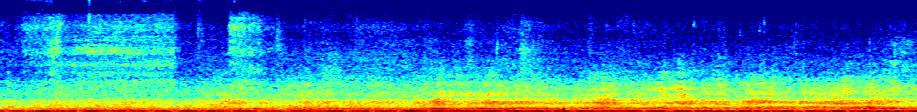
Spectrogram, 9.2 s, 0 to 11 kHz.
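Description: A Sydney Trains B-set (Waratah Series 2) double-deck electric train standing still, its onboard equipment giving a steady low hum.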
